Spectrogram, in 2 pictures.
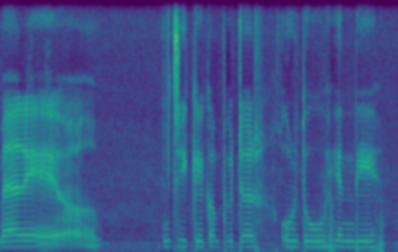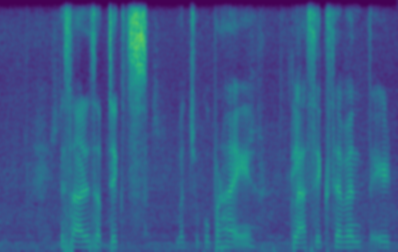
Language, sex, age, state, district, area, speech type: Urdu, female, 18-30, Uttar Pradesh, Mau, urban, spontaneous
